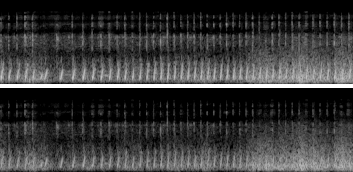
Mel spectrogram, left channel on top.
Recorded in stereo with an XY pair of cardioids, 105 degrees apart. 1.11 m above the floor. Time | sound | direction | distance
0.0 | a motorcycle | 45° left | ?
